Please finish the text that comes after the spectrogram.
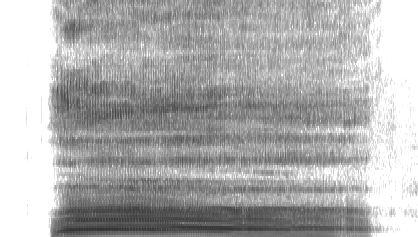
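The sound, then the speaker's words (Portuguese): A person practising a teenage lion's roar imitates it with a single loud, sustained voiced growl lasting about three seconds. The pitch sags gradually toward the end before it cuts off. “Mas você está treinando o rugido?”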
